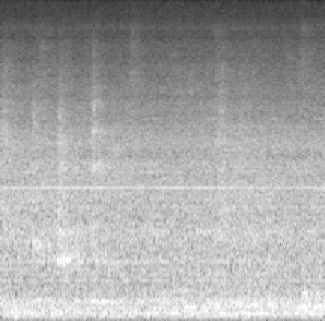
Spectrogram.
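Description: Faint steady background noise with a low hum, and a few soft ticks in the first half.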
